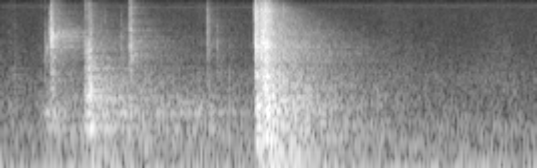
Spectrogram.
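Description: Elevator door of an old Graham Brothers lift: a few light clicks, then a loud slam about two seconds in that rings and dies away over about a second.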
